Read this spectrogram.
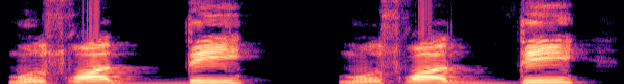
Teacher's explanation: صاد میں سیٹی کی آواز پیدا کرنی ہے. صاد کو موٹا کرنا ہے. صاد کو دال کے ساتھ ملانا ہے.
